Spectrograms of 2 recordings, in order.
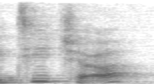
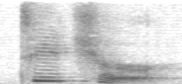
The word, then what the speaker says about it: teacher: was a british r in british english people generally don't pronounce the final r the r at the end of the word so they say teacher americans say teacher four four more so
